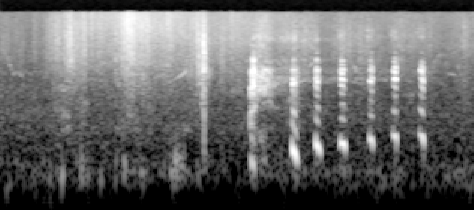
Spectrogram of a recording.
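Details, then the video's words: Rhodesian Ridgebacks playing keep-away: after soft scuffling, a quick series of six short, evenly spaced barks or yelps fills the last two seconds, each sharp and mid-pitched. "Rhodesian Ridgebacks Playing Keep Away"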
